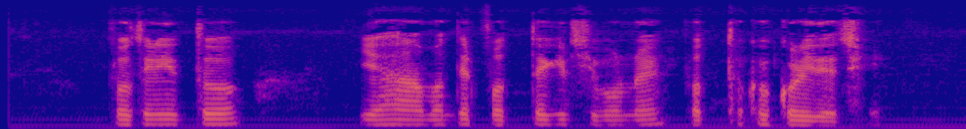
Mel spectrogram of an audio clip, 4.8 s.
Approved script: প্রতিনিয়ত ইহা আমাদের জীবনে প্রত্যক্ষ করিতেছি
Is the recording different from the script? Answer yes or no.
yes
